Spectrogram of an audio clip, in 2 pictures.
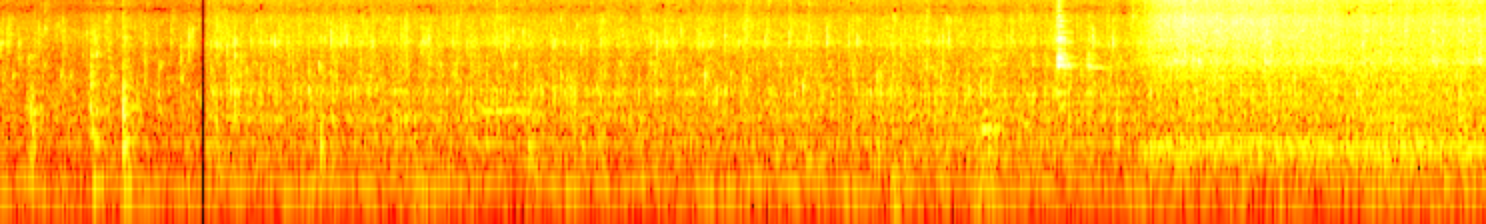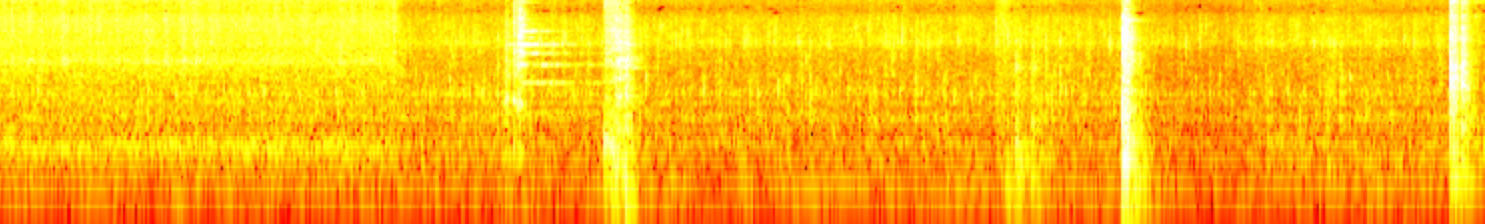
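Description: Potato sticks deep-frying in hot oil in a pot, a steady sizzle that grows much louder for several seconds around the middle. Near the end come a few sharp metal clinks and knocks of kitchenware, one of them ringing.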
